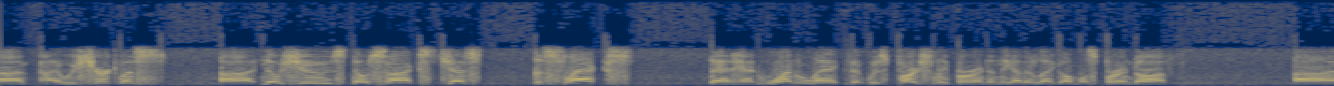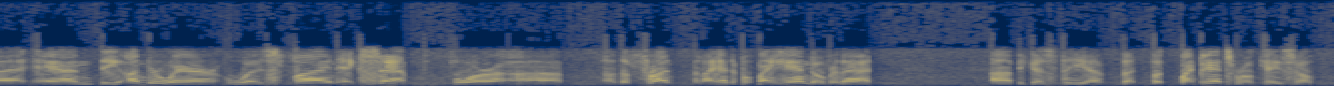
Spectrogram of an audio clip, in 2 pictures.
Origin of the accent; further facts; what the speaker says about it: Wisconsin, United States; also born or lived in Los Angeles, California; I'm from Los Angeles, but I grew up because my father moved to Point du Hoc, Wisconsin, which was a manufacturing center at that time for the business that he was in.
